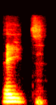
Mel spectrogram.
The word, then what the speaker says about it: ate: De hecho, se pronuncia, es el verbo, el presente es eat, es eat, y en pasado se pronuncia como el 8, ate.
